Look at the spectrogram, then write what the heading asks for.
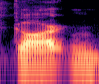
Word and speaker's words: Garten: We're with Majority Leader of the State Senate of Indiana, Chris Garten, G-A-R-T, as in Tom, E-N, but pronounced like Garden, and he's with us.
